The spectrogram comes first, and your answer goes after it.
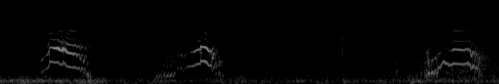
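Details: Affectionate female pet cat that follows her owner for cuddles calls three times, each meow arching up then falling, spaced about two seconds apart, in a quiet room.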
